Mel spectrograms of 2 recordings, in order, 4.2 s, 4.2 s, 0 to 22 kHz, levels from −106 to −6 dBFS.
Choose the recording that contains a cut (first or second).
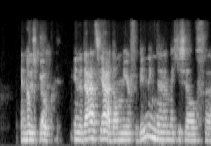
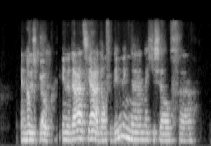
second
